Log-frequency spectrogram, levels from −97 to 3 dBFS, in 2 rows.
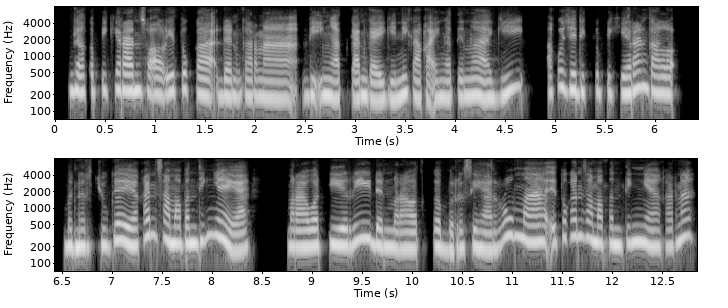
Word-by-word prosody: nggak 230 -1 +1
kepikiran 235 0 +2
soal 215 -3 0
itu, 230 +2 -1
Kak, 195 -4 -1
dan 190 0 -1
karena 180 -3 -1
diingatkan 190 -1 0
kayak 165 0 0
gini, 180 +5 +1
Kakak 180 -1 -2
ingetin 185 +2 -1
lagi, 195 - +1 0.2
aku 220 +6 -3
jadi 240 -3 +1
kepikiran 225 +3 -1
kalau 215 -1 +1 0.3
benar 200 0 +3
juga 215 +5 -1
ya, 230 -4 +5
kan 310 +8 -2
sama 230 -5 +3
pentingnya 255 +6 +2
ya, 175 +1 +1 0.4
merawat 200 0 +2
diri 225 +5 +3
dan 215 -2 +2
merawat 185 -1 0
kebersihan 190 -1 -1
rumah 260 -1 +1
itu 230 +5 -4
kan 310 0 -3
sama 250 -5 +1
pentingnya 220 -1 +1
karena, 260 +10 -3
210 Hz, 165 wpm, -18 LUFS, 190-240 Hz, 0.4 s, ya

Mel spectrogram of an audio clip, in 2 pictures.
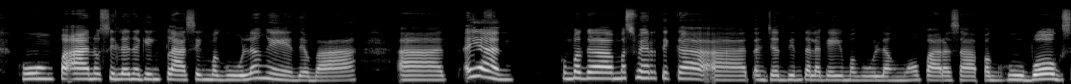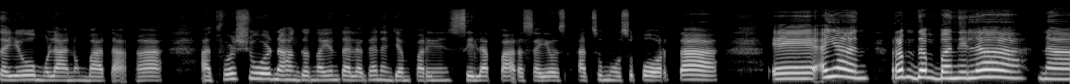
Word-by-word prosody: kung 255 0 -1
paano 250 -1 +3
sila 245 -1 -2
naging 240 0 -3
klaseng 225 -1 -2
magulang, 215 +6 -2
eh, 215 -6 -3
di 195 0 -5
ba? 185 +2 -3 0.4
At, 210 0 -2 0.2
ayan, 315 - +3 0.4
kumbaga 280 0 +2
maswerte 290 0 -4
ka 255 -4 -1
at 200 -1 -5
andiyan 215 -1 -6
din 210 -1 -4
talaga 205 -1 -4
yung 200 0 -4
magulang 190 -1 -6
mo 195 +2 -7
para 195 -2 -2
sa 195 0 -4
paghubog 215 +4 +1
sa'yo 210 0 -1
mula 195 -1 -3
nung 190 -1 -11
bata 180 -1 -5
ka 185 +1 -4 0.3
at 185 -1 -4
for 250 +2 0
sure 260 -2 +1
na 225 -3 -1
hanggang 205 -1 -5
ngayon 210 +1 -5
talaga 200 0 -4
nandiyan 190 -2 -7
pa 190 - -4
rin 190 0 -10
sila 195 0 -3
para 190 -2 -5
sa'yo 185 0 -4 0.2
at 190 -1 -5
sumusuporta. 205 +2 0 0.5
Eh, 265 +1 +4
ayan, 325 -4 +5 0.2
ramdam 330 -3 +6
ba 290 -1 +6
nila 295 +3 +6 0.5
na 260 -3 0
215 Hz, 140 wpm, -18 LUFS, 195-255 Hz, 0.5 s, ramdam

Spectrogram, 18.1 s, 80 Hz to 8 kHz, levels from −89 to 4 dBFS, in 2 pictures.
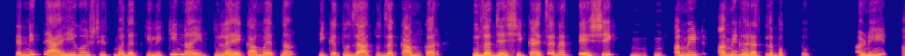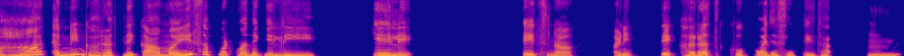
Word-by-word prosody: त्यांनी 250 +7 +1
त्याही 255 -2 +4
गोष्टीत 295 0 -2
मदत 260 -1 +2
केली 255 -1 -2
की 345 - +2
"नाही, 305 -10 +1
तुला 245 +2 +2
हे 270 0 +5
कामं 265 -2 +3
आहेत 255 0 0
ना, 275 +2 0 0.3
ठीक 275 -3 -6
आहे, 255 - +4
तू 280 - +1
जा 250 +1 +7
तुझं 235 -1 0
काम 230 +1 +3
कर. 250 - +1 0.3
तुझं 250 0 +9
जे 255 +2 +4
शिकायचंय 250 0 +1
ना 285 +2 -1
ते 230 +2 +7
शिक. 325 +6 +1
अं, 215 - -6 0.2
अं, 230 - -3 0.2
आम्ही 290 +5 +2 0.2
आम्ही 260 +7 +3
घरातलं 200 - +2
बघतो" 160 - -7 0.5
आणि 255 - +3 0.2
हां, 235 +7 +1
त्यांनी 260 +5 +1
घरातली 220 +3 -1
कामंही 235 - +4
सपोर्टमध्ये 300 -6 -2
केली 250 -6 -2 0.6
केली. 255 +1 +2 1.2
तेच 185 0 -1
ना 195 -5 -2 0.5
आणि 210 +5 -2 0.3
ते 230 - +4
खरंच 225 +6 -1
खूप 270 0 -5
माझ्यासाठी 220 -3 -3
झा 225 - -5 0.4
हं. 165 -3 -5
250 Hz, 160 wpm, -24 LUFS, 230-275 Hz, 1.2 s, तुझं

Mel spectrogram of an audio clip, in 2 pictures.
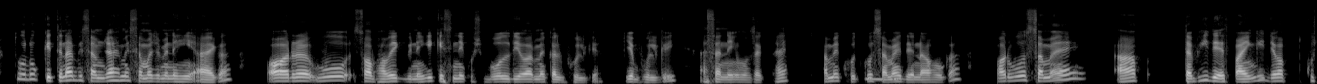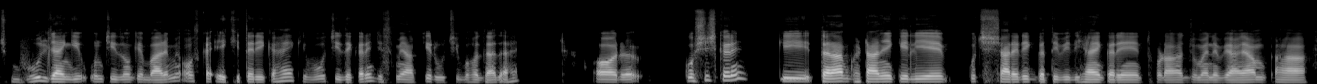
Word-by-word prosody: तो 245 -2 -3
लोग 240 -1 -4
कितना 170 +3 +4
भी 195 0 -6
समझाएँ, 160 +2 +2
हमें 190 +1 -1
समझ 145 -3 -1
में 135 - -2
नहीं 130 -1 -1
आएगा। 110 - +1 0.5
और 155 +1 +7 0.2
वो 185 +4 0
स्वाभाविक 140 -1 +1
भी 125 - -6
नहीं 125 +1 -2
कि 160 - +1
किसी 140 -2 -3
ने 135 - 0
कुछ - - -17
बोल 130 +2 -1
दिया 125 0 0
और 125 - +4
मैं 120 0 -2
कल 115 - +1
भूल 105 -3 -6
गया - - -11 0.3
या 130 - +3
भूल 110 -2 -6
गई, - - -8 0.3
ऐसा 120 - -1
नहीं 110 0 -3
हो 110 -1 -6
सकता 105 +6 -7
है। 155 - -4 0.4
हमें 165 - 0
खुद 130 - -8
को - - -2
समय 120 +3 0
देना 110 -2 -1
होगा, 110 - -4 0.4
और 150 +2 +1
वो 190 +3 0
समय 215 +11 0 0.4
आप - - +3 0.4
तभी 175 +9 +1
दे 150 -5 +4
पाएँगी 125 -4 +3
जब 155 +7 +1
आप 160 - -1 0.2
कुछ 170 -3 -12
भूल 130 +9 -3
जाएँगी 125 -2 +4
उन 130 0 -7
चीज़ों 120 -1 -3
के 120 - -5
बारे 105 - +5
में, - - -5
और - - -4
उसका - - -4
एक - - -1
ही - - -5
तरीका 120 0 0
है 165 +3 -1
कि 130 - -15
वो 120 +4 -7
चीज़ें 115 -1 -2
करें 155 +6 +1
जिसमें 120 -3 -6
आपकी 110 +6 -2
रूचि 110 -2 -8
बहुत 110 -1 -5
ज़्यादा 105 +1 +1
है। - - -10 0.9
और 115 0 +3 0.4
कोशिश 175 +4 -1
करें 210 +8 +3 0.4
कि 295 -1 +3
तनाव 140 +1 +8
घटाने 130 0 +5
के 130 - 0
लिए 130 +1 +3 0.2
कुछ 140 - -5
शारीरिक 120 0 +3
गतिविधियाँ 115 -1 +1
करें, 110 0 +2
थोड़ा 105 0 -2
जो 105 +1 -10
मैंने 105 0 -1
व्यायाम 105 +1 +2
कहा, 105 -1 +1
125 Hz, 205 wpm, -25 LUFS, 110-155 Hz, 0.9 s, तनाव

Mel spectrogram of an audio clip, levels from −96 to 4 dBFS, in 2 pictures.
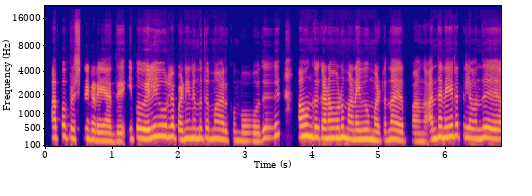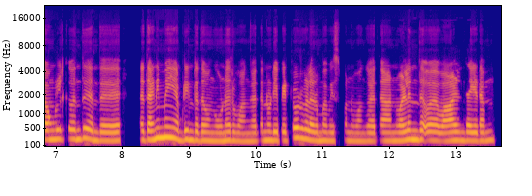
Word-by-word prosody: அப்ப 300 +4 -1
பிரச்சனை 250 +1 -2
கெடையாது. 190 -3 0 0.2
இப்ப 250 +2 -1
வெளியூர்ல 290 +4 +4
பணி 225 +2 +2
நிமித்தமா 245 -1 0
இருக்கும்போது, 195 +1 -4 0.5
அவுங்க 295 -2 +5
கணவனும் 255 +1 +3
மனைவியும் 225 0 +2
மட்டுந்தான் 215 +3 -1
இருப்பாங்க. 185 -1 -7
அந்த 250 +4 +3
நேரத்தில 285 -3 0
வந்து 255 +3 +2 0.2
அவுங்களுக்கு 225 +1 -2
வந்து 230 +3 -2
அந்த 200 0 -3 0.7
"தனிமை" 265 +5 +4
அப்படீன்றத 210 -1 -2
அவுங்க 195 -1 -4
உணருவாங்க. 195 -2 -4
தன்னுடைய 205 -1 -2
பெற்றோர்கள 235 0 +1
ரொம்ப 200 0 -3
மிஸ் 195 - -14
பண்ணுவாங்க. 190 -1 -8 0.2
தான் 195 0 -2
வளர்ந்த 220 +1 +1 0.2
அ - - +1 0.2
வாழ்ந்த 200 +1 +1
இடம் 195 +1 -4
220 Hz, 145 wpm, -18 LUFS, 195-250 Hz, 0.7 s, அவுங்க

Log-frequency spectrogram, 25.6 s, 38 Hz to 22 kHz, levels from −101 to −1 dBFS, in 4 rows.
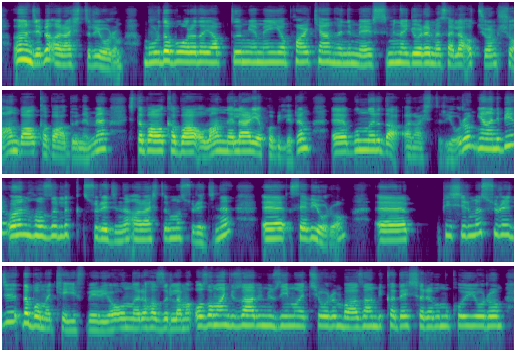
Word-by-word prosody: önce 280 -7 +6
bir 300 -6 +5
araştırıyorum. 200 -5 -2 0.2
Burada 245 +3 +5
bu 250 0 +3
arada 245 0 +3
yaptığım 240 +1 0
yemeği 240 0 -3
yaparken, 245 +1 -1
hani, 225 0 -3
mevsimine 215 +3 -2
göre, 225 0 +3
mesela, 210 -1 0
atıyorum, 210 -2 -4
şu - - -7
an 225 +1 -2
balkabağı 190 -8 0
dönemi, 145 - -3 0.3
işte, 240 -1 0
balkabağı 220 -3 +6
olan 220 +9 0
neler 220 +1 +5
yapabilirim, 190 - -1 0.3
eee, 205 +3 +3
bunları 240 0 0
da 200 - +1
araştırıyorum. 150 - -4
Yani, 270 -1 +1
bir 350 +3 0
ön 310 +2 +5
hazırlık 290 +1 0 0.2
sürecini, 225 -5 -2
araştırma 225 +2 -3
sürecini, 235 - -6 0.4
eee, 230 0 +4
seviyorum. 250 +3 -3 0.4
Eee, 210 +1 +4 0.4
pişirme 295 +2 -4
süreci 325 -3 -4
de 305 -4 +7
bana 220 -5 +1
keyif 175 -3 -7
veriyor, 175 0 -2
onları 210 -1 -1
hazırlama. 205 -1 -2
O 245 +1 +2
zaman 260 0 +1
güzel 255 +1 +2
bir 255 - -4
müziğimi 245 0 -4
açıyorum. 245 0 -3
Bazen 230 +1 -1
bir 240 - -10
kadeh 245 -1 -2
şarabımı 240 0 -4
koyuyorum. 245 -1 0
235 Hz, 130 wpm, -23 LUFS, 210-250 Hz, 0.4 s, de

